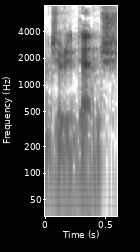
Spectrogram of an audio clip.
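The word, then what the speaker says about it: Judi Dench: Judy Dench? – Yeah.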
